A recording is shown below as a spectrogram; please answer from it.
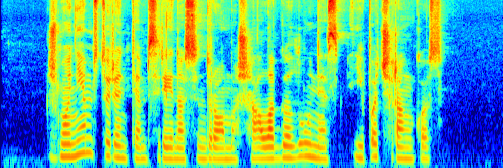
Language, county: Lithuanian, Panevėžys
